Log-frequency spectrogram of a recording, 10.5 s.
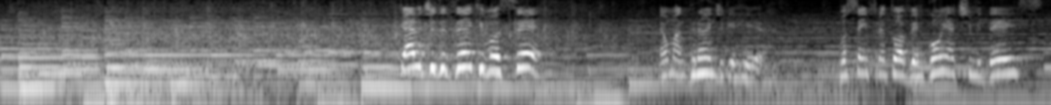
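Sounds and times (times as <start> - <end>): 
audience applause: 0.0 - 6.6
speech: 4.0 - 5.6, 6.6 - 7.8, 8.4 - 10.5.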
